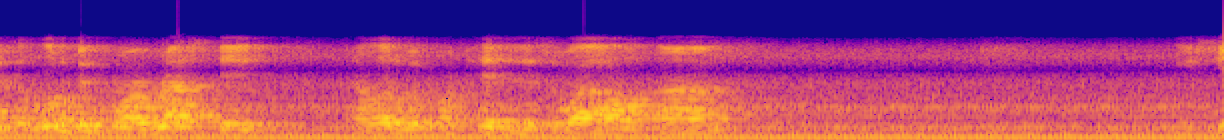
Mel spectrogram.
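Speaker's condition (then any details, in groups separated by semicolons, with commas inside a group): No condition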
